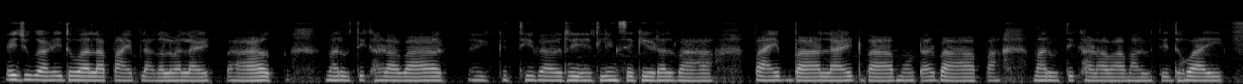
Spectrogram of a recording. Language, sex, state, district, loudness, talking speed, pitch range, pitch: Bhojpuri, female, Uttar Pradesh, Gorakhpur, -30 LUFS, 65 wpm, 175-190 Hz, 185 Hz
